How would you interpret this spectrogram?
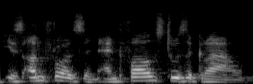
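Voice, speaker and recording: Mid-pitched man reading stage directions. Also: unhurried, mellow, husky. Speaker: narrator.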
